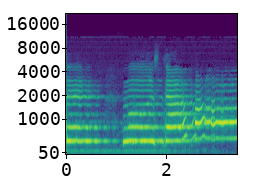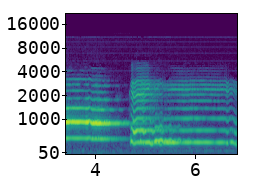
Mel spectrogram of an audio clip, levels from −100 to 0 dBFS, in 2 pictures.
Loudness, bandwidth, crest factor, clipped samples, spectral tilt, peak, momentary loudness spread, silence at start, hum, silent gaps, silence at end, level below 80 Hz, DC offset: -16 LUFS; 6 kHz; 12 dB; under 0.1%; -6.5 dB/octave; -4 dBFS; 18 LU; 0 s; none; none; 0 s; -64 dBFS; under 0.1%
